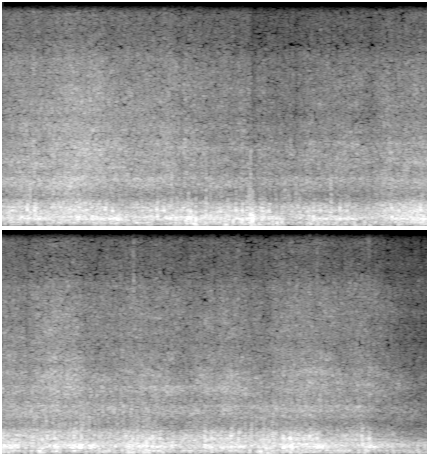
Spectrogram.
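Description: Long electric passenger train passing close below on the main line: a steady rumble and rush of wheels on the rails, with faint rhythmic clacks. It fades as the last coach goes by near the end.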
